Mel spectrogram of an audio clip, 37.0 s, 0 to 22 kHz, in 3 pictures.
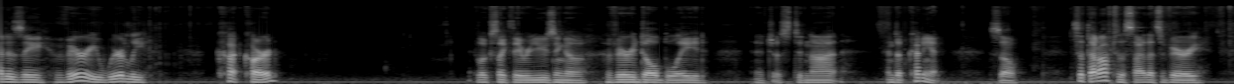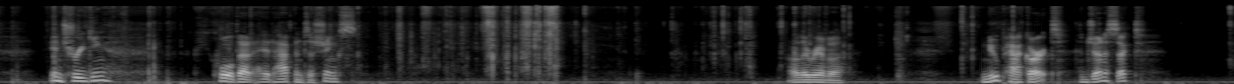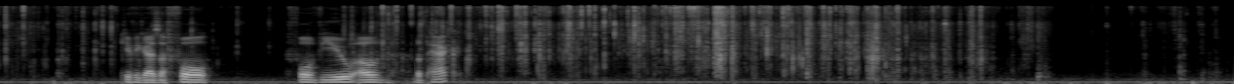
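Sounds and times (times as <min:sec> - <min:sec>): plastic wrapper tearing: 0:15.8 - 0:18.3, 0:19.0 - 0:20.9, 0:24.6 - 0:27.1, 0:28.1 - 0:35.2.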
